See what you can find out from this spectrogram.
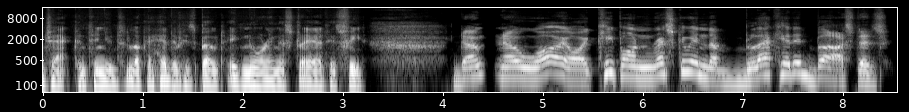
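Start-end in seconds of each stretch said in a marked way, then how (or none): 4.1-8.5 slow, higher, contemptuous seadog mutter; a disgusted captain talking to himself; grumbling old skipper. A narrator's reading. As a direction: sneer it out to the horizon.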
